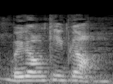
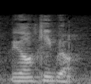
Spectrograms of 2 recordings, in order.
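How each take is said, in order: First: Said in the usual way. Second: "We're gonna keep going" said again much softer, to herself; repeated softer. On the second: Real, not acted. Moving past the chat question, a soft aside. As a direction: drop the level and say it to yourself.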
